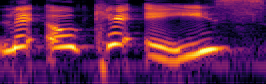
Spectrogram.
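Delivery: really bad put-on British accent. Asking the other speaker about supplements for cats, in a bad british accent. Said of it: "that was a really bad British accent".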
